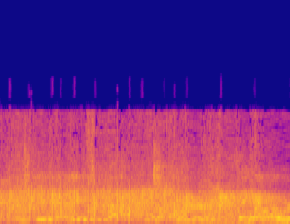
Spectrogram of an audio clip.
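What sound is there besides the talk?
audience applause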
